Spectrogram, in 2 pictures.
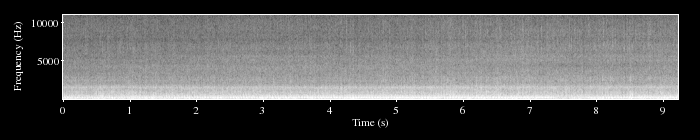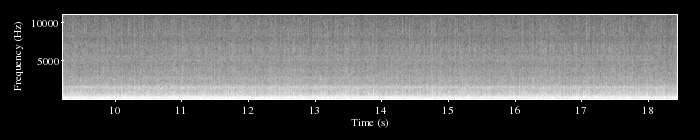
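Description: Motorcycle engine running steadily under way, over a constant rush of wind and road noise. About seven seconds in, the engine note dips briefly, then picks up again.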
